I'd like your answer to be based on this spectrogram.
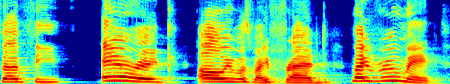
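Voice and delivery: high, loud cries of hammed-up grief; mock scream. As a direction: cry out the names in melodrama. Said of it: "Jack screams".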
